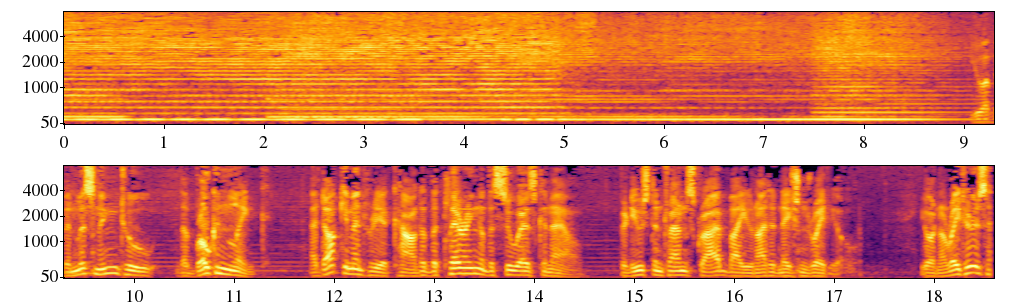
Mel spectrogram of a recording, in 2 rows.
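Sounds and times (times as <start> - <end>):
ship whistles in Port Said and Port Suez harbors: 0.0 - 11.6
speech: 9.3 - 18.5.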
